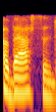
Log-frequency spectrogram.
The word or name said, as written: Abbasid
